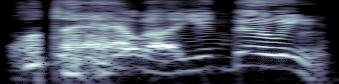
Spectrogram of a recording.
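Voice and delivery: high, strained croak; strangled, high-pitched disbelief; croaked outrage. A narrator's reading. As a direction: croak out an alarmed demand. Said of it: "Hiram croaked".

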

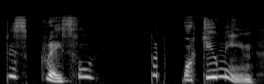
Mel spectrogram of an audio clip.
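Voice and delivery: very high, loud, indignant nurse; outraged disbelief; intense. Acted. Nurse arguing back at savage.

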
